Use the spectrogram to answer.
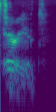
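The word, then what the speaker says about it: Thieriot: So we know Freddie Highmore, and I've looked it up, so we finally got a pronunciation to do correct this season. Terriot. Max Terriot. Max Terriot.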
